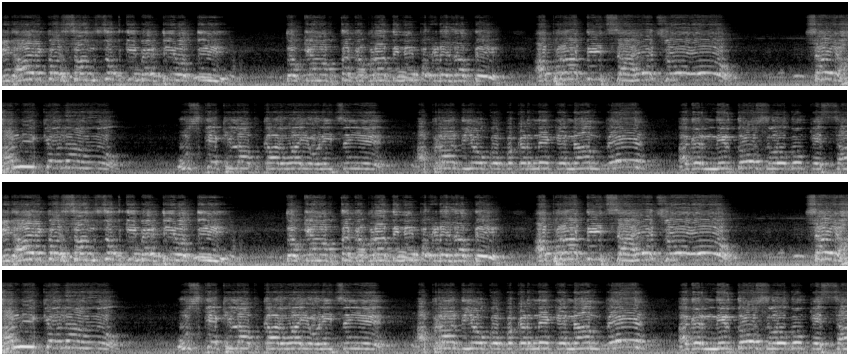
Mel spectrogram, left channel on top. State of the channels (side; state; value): left; quieter; 4.0 dB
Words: और सांसद की बेटी होती तो क्या अब तक अपराधी नहीं पकड़े जाते? अपराधी चाहे जो हो, चाहे हम ही क्यों ना हो, उसके खिलाफ कार्रवाई होनी चाहिए। अपराधियों को पकड़ने के नाम पे अगर निर्दोष लोगों के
